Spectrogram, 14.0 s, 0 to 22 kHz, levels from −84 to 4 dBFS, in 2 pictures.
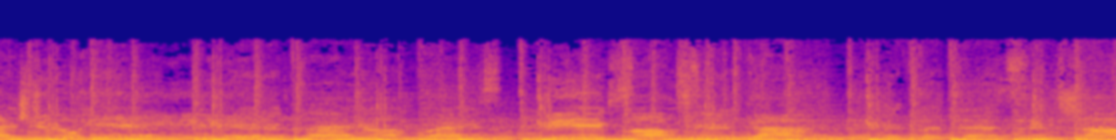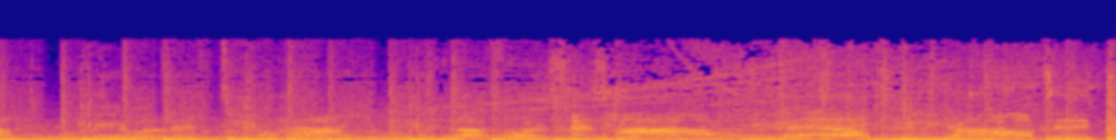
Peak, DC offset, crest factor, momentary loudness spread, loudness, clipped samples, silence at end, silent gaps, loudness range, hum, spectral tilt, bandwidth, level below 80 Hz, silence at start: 0 dBFS; under 0.1%; 10 dB; 4 LU; -12 LUFS; under 0.1%; 0 s; none; 2 LU; none; -4.5 dB/octave; 16.5 kHz; -16 dBFS; 0 s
